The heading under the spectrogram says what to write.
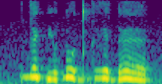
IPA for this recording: d ɛ˥˩ pʲ o˩˧ ɗ o˥˩ d ɡʱ e˥˩ d ɾ ɛ˥˩

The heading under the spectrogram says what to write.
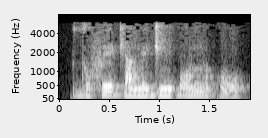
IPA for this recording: d ʊ˨ f e˦ t͡ʃ a˨ n e˨ d͡ʒ ĩ˨ ɓ o˦ ɲ ʊ˦ k o˨

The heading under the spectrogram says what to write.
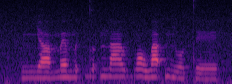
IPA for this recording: ɲ ä˨ m ɛ˦˨ m ɪ˦ ʔ d ʊ˦ ʔ n a˦ ʊ̯ b ɔ˦˨ w ä˦ ʔ ɲ o˨ t e˨

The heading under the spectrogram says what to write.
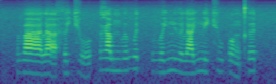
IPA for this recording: v aː˨˩ l a̰ː˧˨ h ə˨˦ j t͡ɕ o˧˩˨ | ɣ a˧ w ɲ u˨˦ ə̯ v ə˦˥ t̚ | v ə˨˦ j n ɨ˨˩ ə̯ l a˨˦ j n e˨˦ t͡ɕ u˨˩ ɓ ɔ˧˩ ŋ t̪ʰ ə˦˥ t̚

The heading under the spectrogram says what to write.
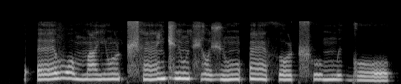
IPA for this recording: ʔ ɛ v ɔ m ã j ũ ʈ͡ʂʰ ɛ̃ d͡ʑ ũ ɕ ɔ ʒ ũ ʔ ɛ̃ θ o ʈ͡ʂʰ u m ɪ ɡ o

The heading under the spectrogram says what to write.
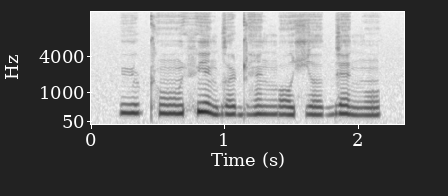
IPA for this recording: yː ʈʰ õː fʲ ɛ̃ ɡ əː ɖʱ ɛ̃ ŋ ɔ ç əː ɡ ɛ ŋ õ

